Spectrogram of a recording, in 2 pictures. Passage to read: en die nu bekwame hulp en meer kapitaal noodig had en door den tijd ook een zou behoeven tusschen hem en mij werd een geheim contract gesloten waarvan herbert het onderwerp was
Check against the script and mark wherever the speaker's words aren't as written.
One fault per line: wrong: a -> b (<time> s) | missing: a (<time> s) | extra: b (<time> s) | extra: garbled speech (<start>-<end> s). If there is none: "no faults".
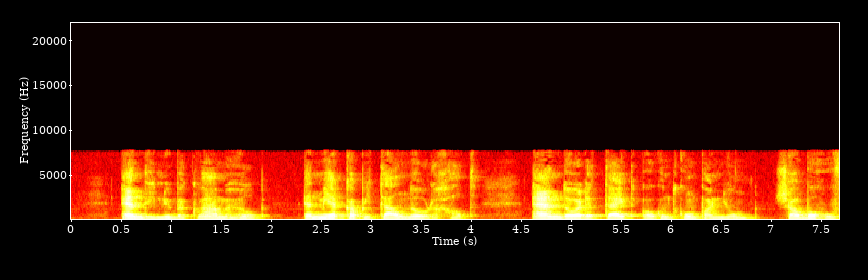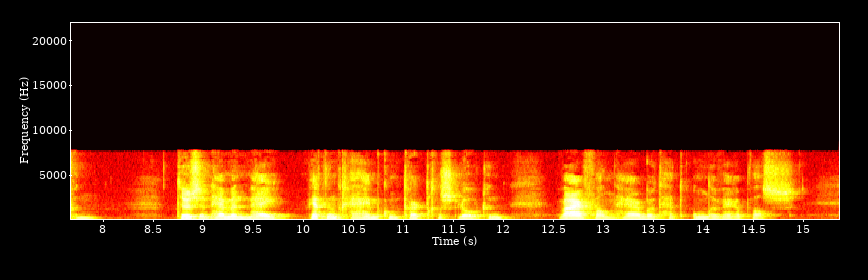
extra: compagnon (6.1 s)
